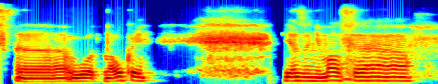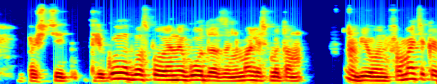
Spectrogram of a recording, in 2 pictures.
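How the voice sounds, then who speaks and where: Using a plain, everyday voice, a man speaks in a fairly high pitch with ordinary pitch variation. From Belarus. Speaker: software developer.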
